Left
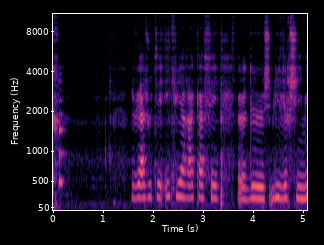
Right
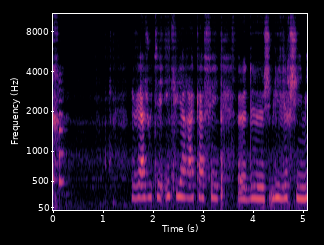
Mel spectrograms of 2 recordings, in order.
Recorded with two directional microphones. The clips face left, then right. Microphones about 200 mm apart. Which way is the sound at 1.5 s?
35° left (ahead or behind).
